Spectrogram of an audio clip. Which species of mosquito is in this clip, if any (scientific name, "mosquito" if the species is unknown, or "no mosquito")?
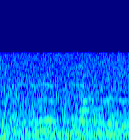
Anopheles gambiae s.s.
